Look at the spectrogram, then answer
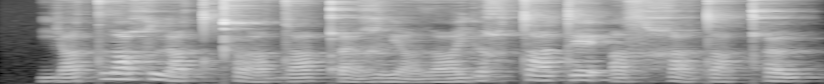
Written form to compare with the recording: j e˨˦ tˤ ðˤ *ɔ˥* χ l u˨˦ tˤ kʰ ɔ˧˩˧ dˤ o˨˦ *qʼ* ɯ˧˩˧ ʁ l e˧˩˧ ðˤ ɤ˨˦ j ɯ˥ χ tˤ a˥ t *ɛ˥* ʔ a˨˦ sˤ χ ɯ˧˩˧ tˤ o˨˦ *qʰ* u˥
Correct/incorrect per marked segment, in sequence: incorrect, correct, correct, correct

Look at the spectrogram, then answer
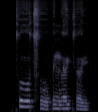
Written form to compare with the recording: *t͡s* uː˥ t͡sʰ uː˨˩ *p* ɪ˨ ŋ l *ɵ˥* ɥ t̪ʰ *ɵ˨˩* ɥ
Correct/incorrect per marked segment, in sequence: incorrect, correct, incorrect, correct

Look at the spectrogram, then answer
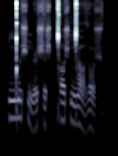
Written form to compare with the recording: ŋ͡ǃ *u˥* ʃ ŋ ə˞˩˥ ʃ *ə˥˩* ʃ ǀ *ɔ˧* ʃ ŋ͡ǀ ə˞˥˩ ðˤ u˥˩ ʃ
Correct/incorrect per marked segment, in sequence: incorrect, correct, incorrect

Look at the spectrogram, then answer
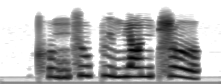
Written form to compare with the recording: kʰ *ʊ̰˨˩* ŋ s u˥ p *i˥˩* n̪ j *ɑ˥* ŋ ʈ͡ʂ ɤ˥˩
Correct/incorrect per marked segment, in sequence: correct, correct, correct

